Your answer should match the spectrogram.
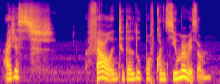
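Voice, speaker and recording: A young woman hosting a solo podcast while sick, her voice raspy and congested, chatty and self-mocking with lots of rhetorical questions. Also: medium pitch, fairly even intonation, moderate pace, darkish tone, dry recording. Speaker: podcast host. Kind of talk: casual solo podcast talk. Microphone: new podcast microphone.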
